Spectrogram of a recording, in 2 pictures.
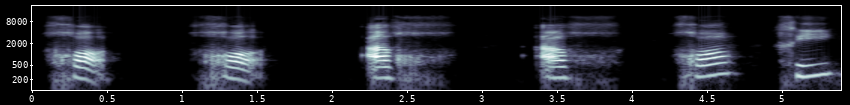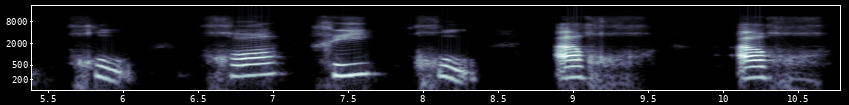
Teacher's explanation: We have this Kha from the upper throat, where you need to hear this sharp grinding sound. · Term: Al-Kha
